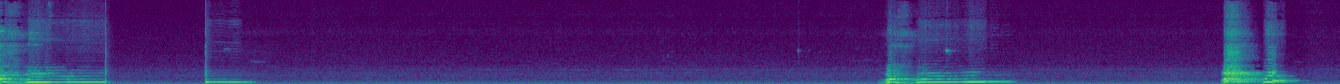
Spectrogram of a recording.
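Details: Clyde, a pet dog that hates being alone, howling a few minutes after his owner left for the post office: four drawn-out harmonic howls, the first and last two long and wavering, separated by quiet pauses over a low steady hum.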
